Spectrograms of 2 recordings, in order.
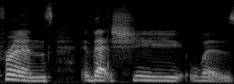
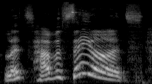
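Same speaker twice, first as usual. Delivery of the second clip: put-on teen suggestion; 7 semitones higher, 6 dB louder, slower than usual. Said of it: "what most fourteen-year-old kids do".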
